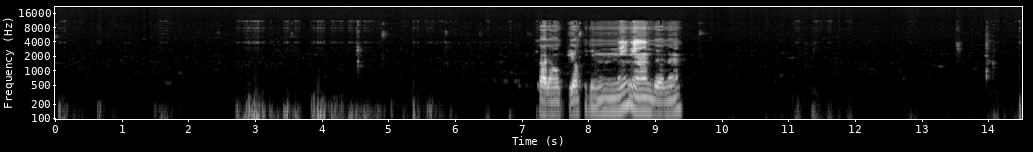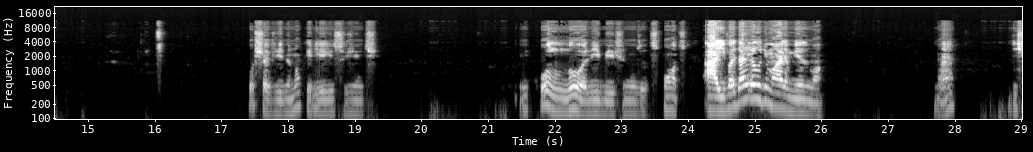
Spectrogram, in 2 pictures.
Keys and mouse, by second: 1.5 middle click, 2.7 shift+middle click, 3.5-5.4 right drag, 4.9 click, 6.3-7.9 middle drag, 7.8-9.6 drag, 11.2 s, 16.4-18.4 middle drag, 21.1-24.7 middle drag, 26.3-28.4 middle drag.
